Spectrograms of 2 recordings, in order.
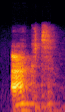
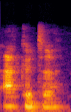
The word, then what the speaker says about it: act: Act. Act. Not akuta.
